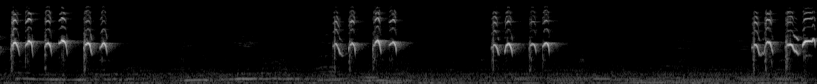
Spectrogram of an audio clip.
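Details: Cockatiel singing for love, in bursts of sharp, harmonic-rich chirps and squawks repeated every couple of seconds.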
